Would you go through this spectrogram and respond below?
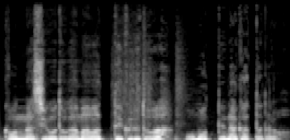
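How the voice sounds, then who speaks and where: A man voicing a calm, calculating military major in a visual novel, speaking with dry, understated authority. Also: medium pitch, very fast, a little hiss or hum, lightly acted. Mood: matter-of-fact. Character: calm, calculating male military major giving covert orders.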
